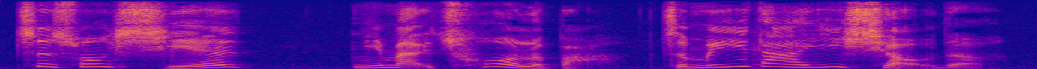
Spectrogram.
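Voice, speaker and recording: A woman voicing a smug young ex-husband who teases and mocks in a storybook reading, with a lively, animated delivery. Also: on the high side, normal speed, no room sound. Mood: puzzled. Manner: teasing, mocking.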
